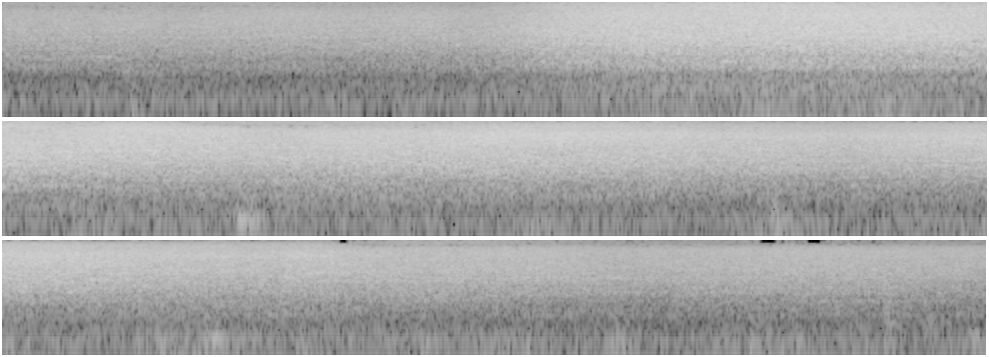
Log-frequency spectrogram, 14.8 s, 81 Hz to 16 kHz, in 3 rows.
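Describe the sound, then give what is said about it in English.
A Great Western Manor class steam locomotive, number 7822 Foxcote Manor, running with tank engine number 5199 on a foggy morning, lets off a loud, sustained hiss of steam that swells after a couple of seconds and roars steadily on, with faint mechanical knocks underneath and no voices. “The weather forecast said it'd be foggy this morning in localised patches, and they're certainly making their own fog from their steam.”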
